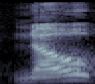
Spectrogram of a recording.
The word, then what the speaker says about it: know: Know, believe, act. I know there's a silent K, but it doesn't fit my little letters there, okay?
